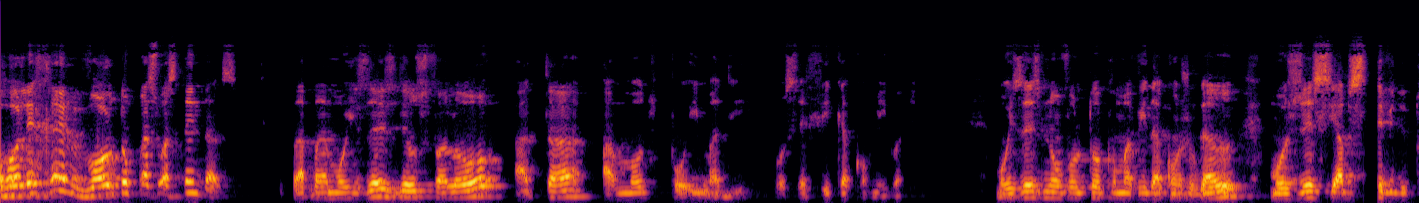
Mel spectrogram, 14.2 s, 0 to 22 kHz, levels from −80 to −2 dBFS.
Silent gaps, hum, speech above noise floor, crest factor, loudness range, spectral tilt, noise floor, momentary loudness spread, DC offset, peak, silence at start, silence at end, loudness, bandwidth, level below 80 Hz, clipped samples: none; none; 62 dB; 18 dB; 10 LU; -5 dB/octave; -81 dBFS; 15 LU; under 0.1%; -2 dBFS; 0 s; 0.1 s; -20 LUFS; 9.4 kHz; -66 dBFS; under 0.1%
